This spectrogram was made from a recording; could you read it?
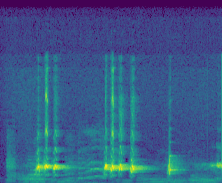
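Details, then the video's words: A female Yellow-vented Bulbul calling to males: short, bright chattering phrases around two kilohertz, three quick bursts in under three seconds, slightly slurred and bubbly. "trucukan BETINA MEMANGGIL JANTAN"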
